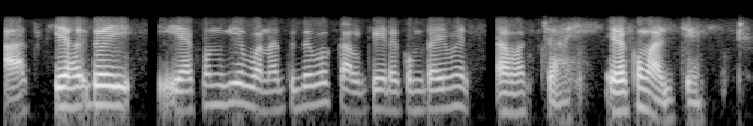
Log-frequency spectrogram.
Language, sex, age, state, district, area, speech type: Bengali, male, 45-60, West Bengal, North 24 Parganas, rural, conversation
